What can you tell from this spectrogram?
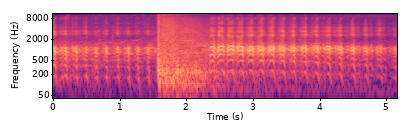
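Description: A sudden loud stage-effect blast about a second and a half in, as smoke bursts out onto the stage. Before and after it runs a rapid pulsing, shuddering sound of several beats a second.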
